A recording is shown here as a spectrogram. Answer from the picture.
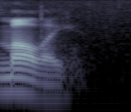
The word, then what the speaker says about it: Mali: Yes, Mali.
